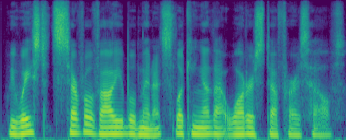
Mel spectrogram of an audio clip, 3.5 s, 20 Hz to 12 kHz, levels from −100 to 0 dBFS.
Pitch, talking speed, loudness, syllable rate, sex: 120 Hz, 190 wpm, -19 LUFS, 6.7 syllables/s, male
